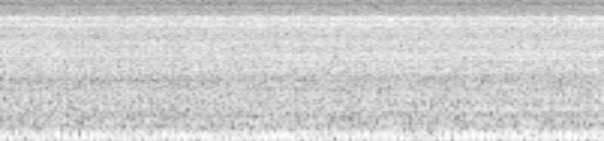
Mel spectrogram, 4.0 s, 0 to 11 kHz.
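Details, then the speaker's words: Diesel school bus engine raised to about 1,500 rpm to build air brake pressure during Class B pre-trip air brake test: deep, steady, unwavering drone with no knocks or misses; normal. "So to kind of help this along a little bit, I'm going to give it some RPMs. Bring it up to about 1,500. That's a nice safe number."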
